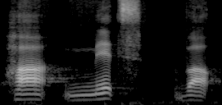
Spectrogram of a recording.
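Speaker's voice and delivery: ha mitzvot slow, the o sound clear and open; ha mitzvot with an open, unburied o; said differently. Shown as a demonstration. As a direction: pull ha mitzvot apart slowly. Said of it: "if I said it a little bit differently".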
